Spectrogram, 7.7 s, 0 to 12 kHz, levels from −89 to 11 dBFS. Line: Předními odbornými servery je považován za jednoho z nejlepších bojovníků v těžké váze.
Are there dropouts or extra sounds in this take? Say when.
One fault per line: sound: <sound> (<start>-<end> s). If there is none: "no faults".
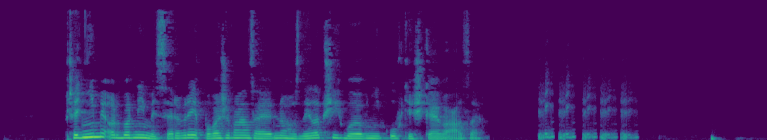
sound: laugh (5.4-6.4 s)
